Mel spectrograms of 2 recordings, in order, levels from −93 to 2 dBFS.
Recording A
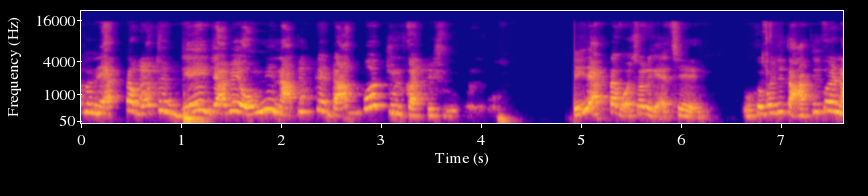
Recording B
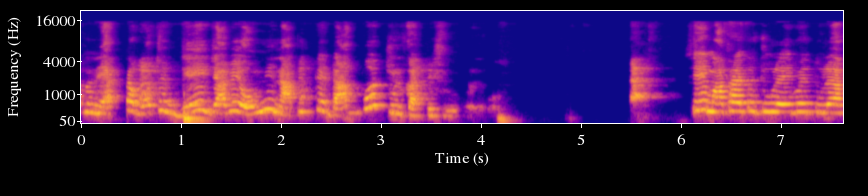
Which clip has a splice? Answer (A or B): A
